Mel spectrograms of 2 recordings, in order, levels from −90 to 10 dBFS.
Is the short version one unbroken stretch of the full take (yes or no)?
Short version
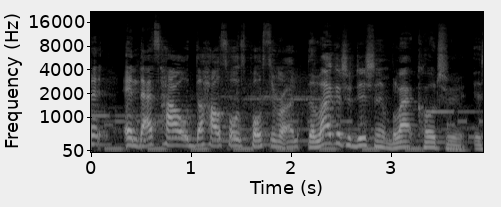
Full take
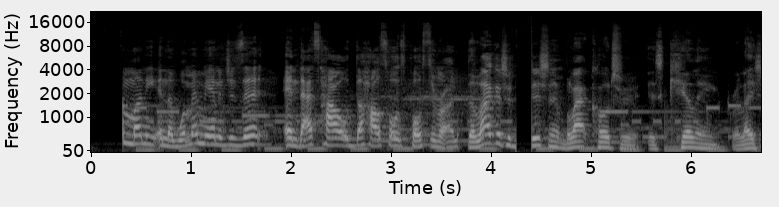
no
